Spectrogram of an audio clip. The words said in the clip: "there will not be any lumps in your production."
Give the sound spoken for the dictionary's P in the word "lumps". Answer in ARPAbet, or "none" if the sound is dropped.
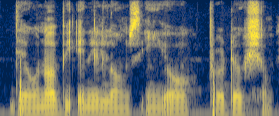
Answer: none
